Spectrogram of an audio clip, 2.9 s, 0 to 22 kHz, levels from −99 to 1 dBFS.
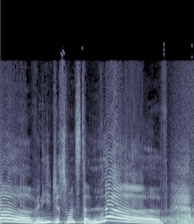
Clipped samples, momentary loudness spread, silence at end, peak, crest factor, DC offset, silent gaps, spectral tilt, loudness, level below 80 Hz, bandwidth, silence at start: under 0.1%; 7 LU; 0 s; 0 dBFS; 14 dB; under 0.1%; none; -6 dB/octave; -14 LUFS; -40 dBFS; 16.5 kHz; 0 s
